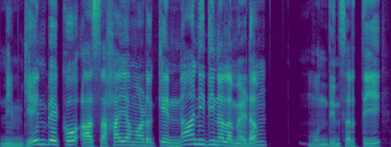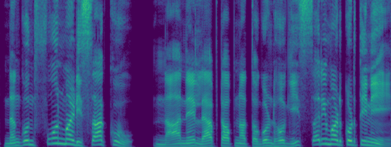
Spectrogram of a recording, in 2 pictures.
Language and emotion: Kannada, happy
